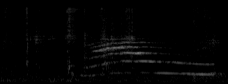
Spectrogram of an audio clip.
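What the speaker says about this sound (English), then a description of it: "That cat is not going to stop." A house cat lets out a long, rising then falling meow indoors, fairly close, following a few faint handling noises, with no talk over it.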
